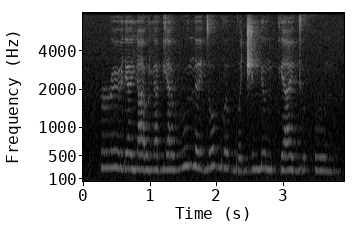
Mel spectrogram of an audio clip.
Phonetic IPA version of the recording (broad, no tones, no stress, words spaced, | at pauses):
ɹø ɾʲɐjaʊ̯jɐ ɡʲaʊ̯vu nəɪ̯doɡʷəʊ̯ ɡʷəd͡ʒənɾʲon kʲaɪ̯ɡʲu hun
